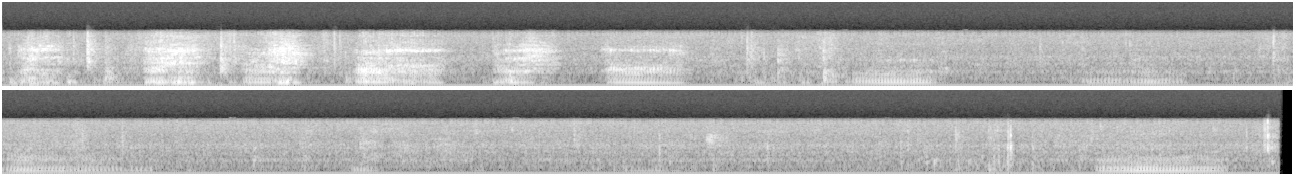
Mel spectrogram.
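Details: Dog vocalising indoors: a run of loud, sharp, rough bursts over the first three seconds, then lower rumbling growls in short pulses, fading into quieter grumbles with a faint final burst.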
